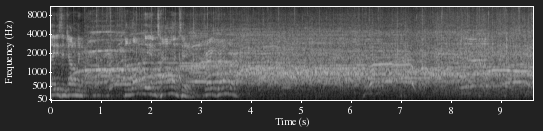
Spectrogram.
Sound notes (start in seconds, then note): 0.1 audience cheers; 4.0 audience cheers loudly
